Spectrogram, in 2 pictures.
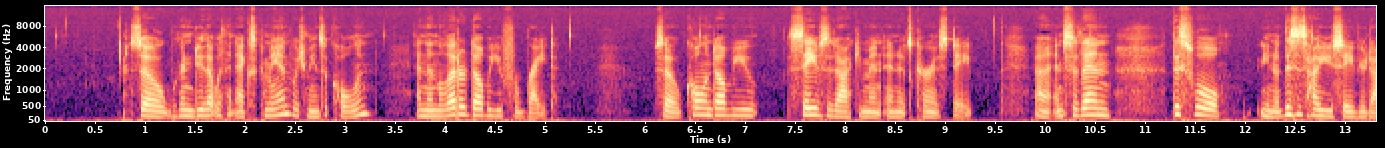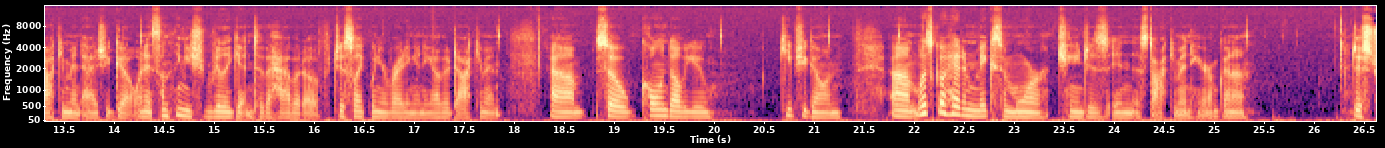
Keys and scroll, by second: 1.5-3.0 typing, 6.2 Return, 22.7 j, 22.8 j, 24.4-25.9 typing.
